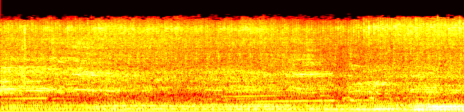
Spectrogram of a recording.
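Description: A car's engine running as it drives through a cone course, heard from some distance, its note shifting with the throttle and rising in pitch around three to four seconds in.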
